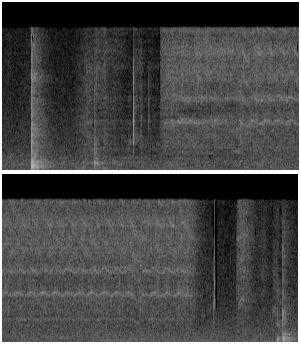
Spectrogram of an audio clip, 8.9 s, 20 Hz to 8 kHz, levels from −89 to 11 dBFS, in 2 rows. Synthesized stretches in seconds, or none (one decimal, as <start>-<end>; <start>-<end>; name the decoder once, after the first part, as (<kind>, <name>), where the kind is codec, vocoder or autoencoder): 1.3-3.6 (codec, SNAC)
